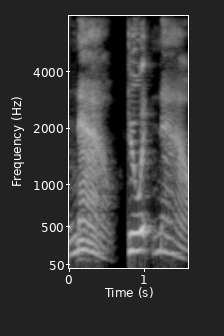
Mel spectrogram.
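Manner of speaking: high, slow, drawn-out yell. Retelling a movie scene where the character demands a pistol: imitating Ed Masterson yelling.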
